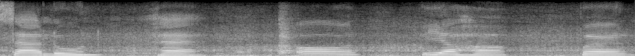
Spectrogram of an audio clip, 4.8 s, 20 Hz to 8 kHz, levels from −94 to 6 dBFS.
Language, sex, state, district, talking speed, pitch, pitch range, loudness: Hindi, female, Chandigarh, Chandigarh, 65 wpm, 225 Hz, 220-240 Hz, -14 LUFS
